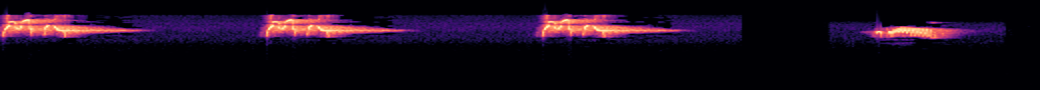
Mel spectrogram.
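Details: Black phoebe song: three loud, harsh, descending buzzy phrases at steady intervals, then a softer shorter note, all high-pitched with nothing else audible.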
